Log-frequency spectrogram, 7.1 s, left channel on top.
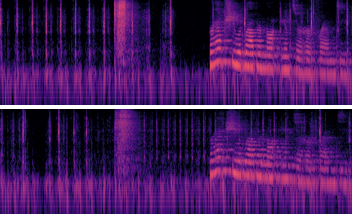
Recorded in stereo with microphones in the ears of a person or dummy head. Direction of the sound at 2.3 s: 70° left (ahead or behind).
